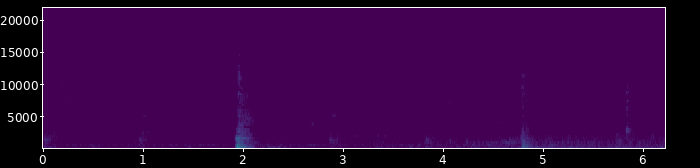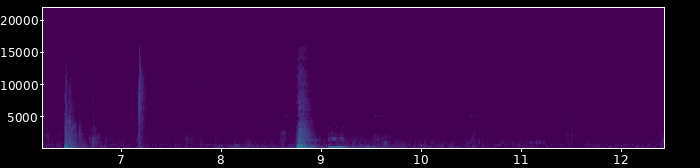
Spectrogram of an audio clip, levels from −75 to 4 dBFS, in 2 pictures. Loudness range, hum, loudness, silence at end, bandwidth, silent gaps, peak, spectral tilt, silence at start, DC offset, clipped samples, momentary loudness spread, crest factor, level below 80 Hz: 9 LU; none; -60 LUFS; 0 s; 16 kHz; none; -32 dBFS; -2.5 dB/octave; 0 s; under 0.1%; under 0.1%; 15 LU; 28 dB; under -90 dBFS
